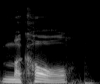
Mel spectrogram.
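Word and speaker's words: Mecole: I'm a little surprised by Mikle, but excited. Or excuse me, Micole.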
